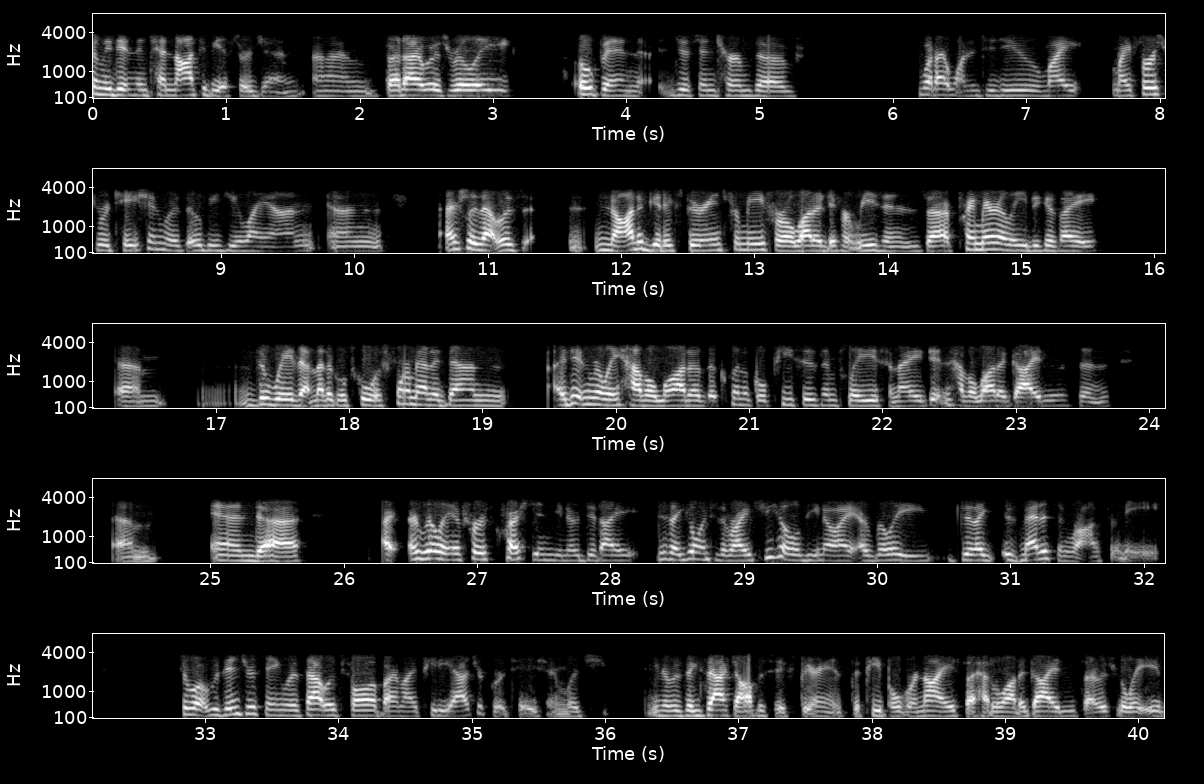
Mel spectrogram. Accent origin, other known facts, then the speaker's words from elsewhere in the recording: Old Bridge, New Jersey, United States; moved away as an adult; also born or lived in Baltimore, Maryland; now in Arizona, United States; I grew up on the East Coast. I grew up in Old Bridge, New Jersey, and I stayed in New Jersey through college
